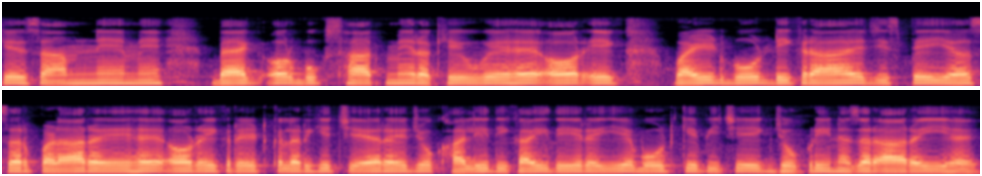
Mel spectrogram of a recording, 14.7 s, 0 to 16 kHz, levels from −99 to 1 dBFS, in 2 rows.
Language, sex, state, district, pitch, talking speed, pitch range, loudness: Hindi, male, Bihar, Darbhanga, 135 Hz, 190 wpm, 130-135 Hz, -14 LUFS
